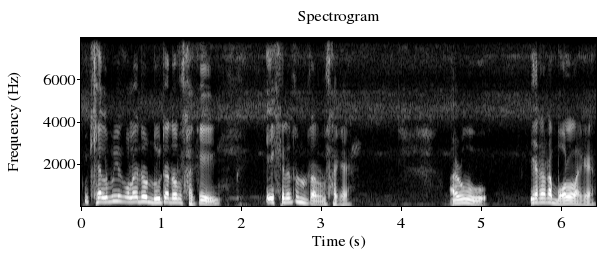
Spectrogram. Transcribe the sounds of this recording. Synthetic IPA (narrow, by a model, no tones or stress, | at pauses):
kʰɛlbulikɔlɛtʊdujtadɔltʰakej | ejkʰɛlɛtʊdutadɔltʰakɛ̰ | aɹu | ijatɛtabɔlːa̰ɡɛ̰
